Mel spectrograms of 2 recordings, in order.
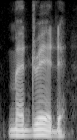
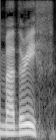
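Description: First: The final D is clearly sealed and sounded. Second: The final D is weak or barely sounded. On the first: The speaker calls it right. "You need to seal that sound and pronounce that D" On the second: The speaker calls it wrong. "it bothers me when people say"

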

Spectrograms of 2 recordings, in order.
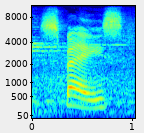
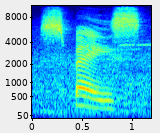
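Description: The two takes are said the same way.

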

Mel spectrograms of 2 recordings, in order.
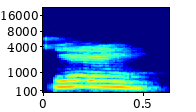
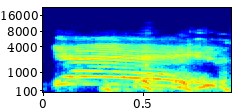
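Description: First: It is said with little enthusiasm. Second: It is said with more enthusiasm.

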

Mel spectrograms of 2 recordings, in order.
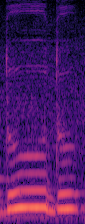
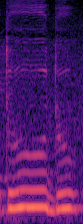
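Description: No difference in how they are said.

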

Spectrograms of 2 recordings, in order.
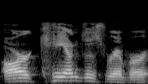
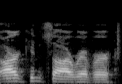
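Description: First: Arkansas is pronounced the way Kansans say it. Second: Arkansas is pronounced the way Arkansans say it. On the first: The speaker calls it right. "Growing up in Kansas, it's the Arkansas River" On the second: The speaker calls it wrong. "It's not the Arkansas River. Like so many of you people say down there"

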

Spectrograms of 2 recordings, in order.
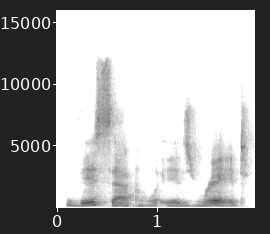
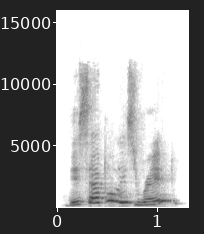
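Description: First: It is said in a tempting, suggestive way. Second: It is said in a challenging, boastful way.

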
